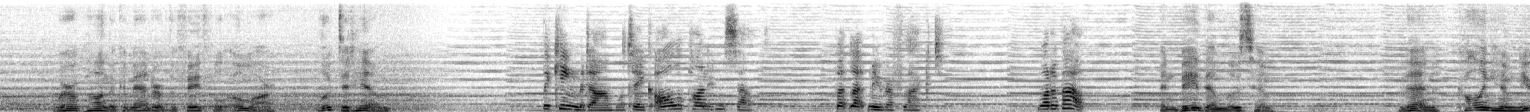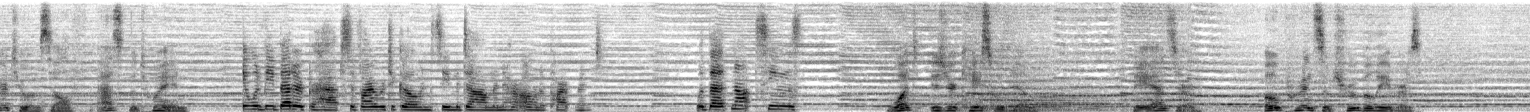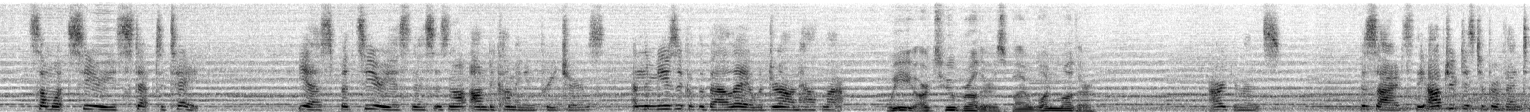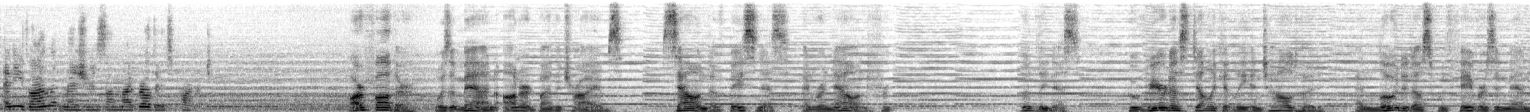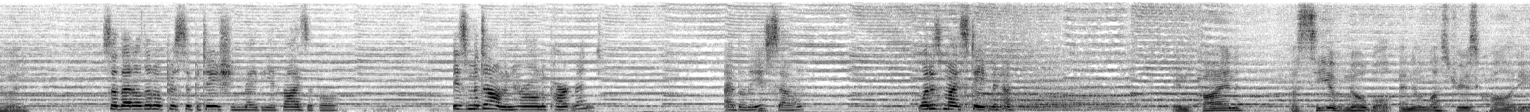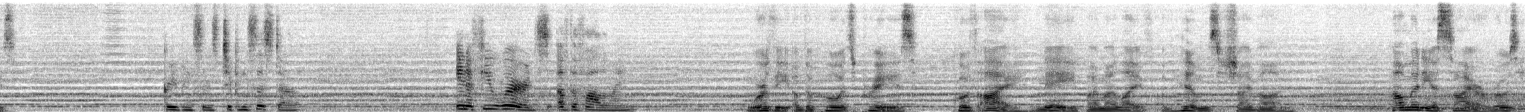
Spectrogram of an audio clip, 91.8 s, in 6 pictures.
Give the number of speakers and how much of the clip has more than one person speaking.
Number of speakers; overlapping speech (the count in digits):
2, no overlap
